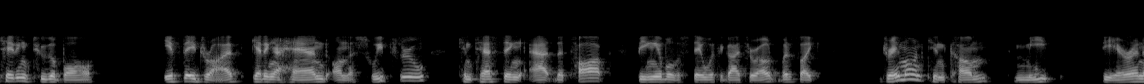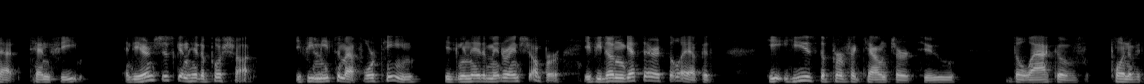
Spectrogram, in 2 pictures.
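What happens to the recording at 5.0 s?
Nothing goes wrong at 5.0 s: the speech carries on intact through the narrow telephone band of the G.711 line, with no dropout, click or distortion at that point.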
